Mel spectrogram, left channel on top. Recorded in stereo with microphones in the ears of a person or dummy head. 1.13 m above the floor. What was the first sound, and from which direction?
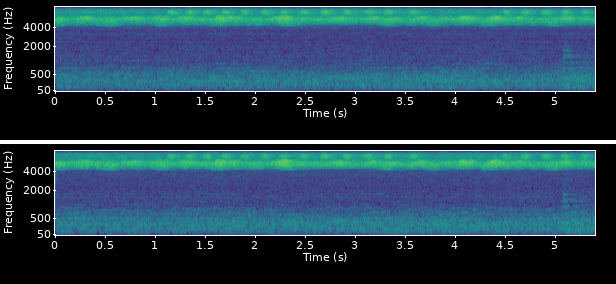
An insect, 20° right (ahead or behind).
